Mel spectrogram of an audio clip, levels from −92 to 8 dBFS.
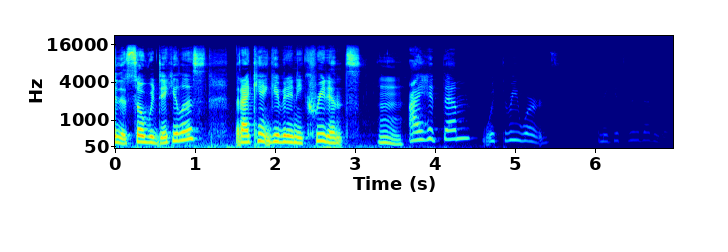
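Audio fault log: No faults found; the speech fades out smoothly from about 3 s to the end, with no click or hard edge.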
